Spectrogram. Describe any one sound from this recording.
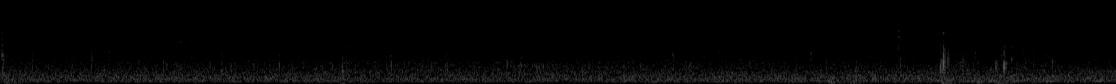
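Footsteps crunch softly on roof tiles.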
